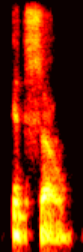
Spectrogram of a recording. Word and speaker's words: Itsoe: She is a member of the Brillar, and that's how you pronounce her name, Itsoe.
